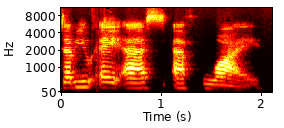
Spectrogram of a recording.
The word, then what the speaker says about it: Wasfy: sure how to pronounce this name last name is spelled W a s FY still my name is the wasfy so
